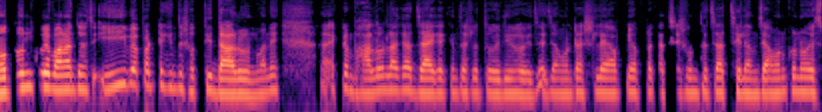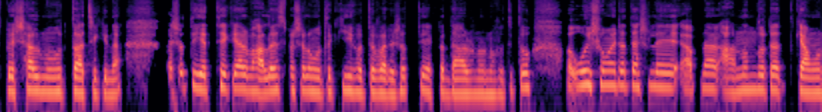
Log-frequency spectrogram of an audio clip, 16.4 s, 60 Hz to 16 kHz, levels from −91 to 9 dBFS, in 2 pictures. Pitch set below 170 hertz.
No: medium, 175 Hz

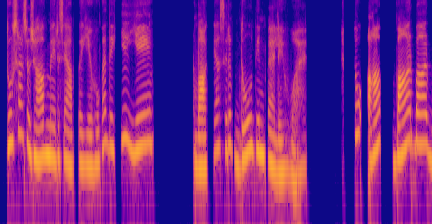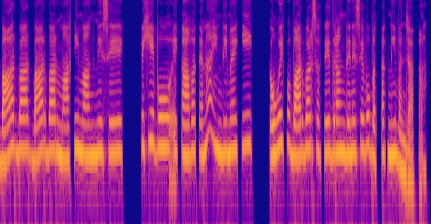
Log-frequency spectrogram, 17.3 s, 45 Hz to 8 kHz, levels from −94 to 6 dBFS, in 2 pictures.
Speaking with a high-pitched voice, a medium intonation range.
Yes: high, 235 Hz; average, 3.6 semitones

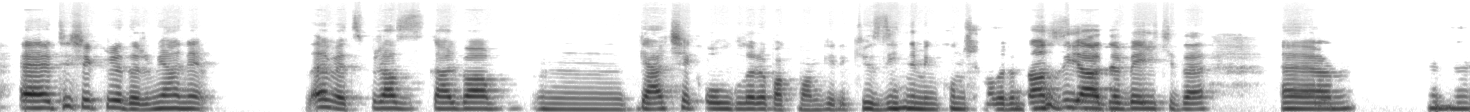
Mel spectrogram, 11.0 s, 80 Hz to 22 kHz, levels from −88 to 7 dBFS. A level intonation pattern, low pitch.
No: narrow, 1.9 semitones; high, 210 Hz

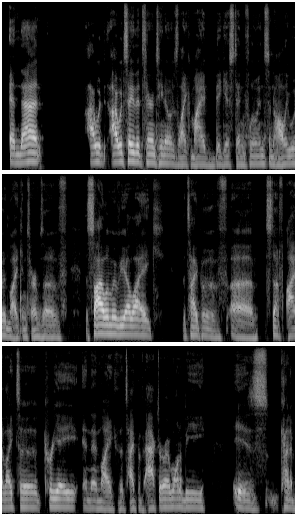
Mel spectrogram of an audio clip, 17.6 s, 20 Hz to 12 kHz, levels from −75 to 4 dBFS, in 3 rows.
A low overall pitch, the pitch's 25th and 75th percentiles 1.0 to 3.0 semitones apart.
No: low, 110 Hz; average, 3.7 semitones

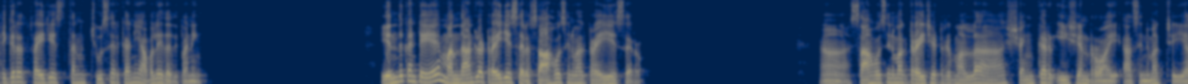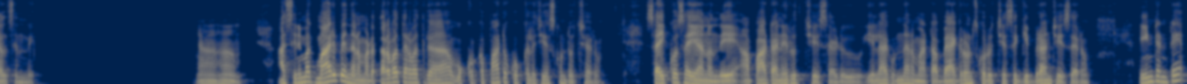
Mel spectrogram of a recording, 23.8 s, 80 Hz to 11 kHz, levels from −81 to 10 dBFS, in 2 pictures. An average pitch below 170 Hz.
Yes: low, 135 Hz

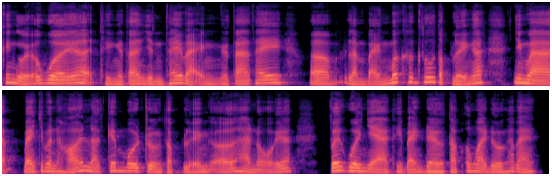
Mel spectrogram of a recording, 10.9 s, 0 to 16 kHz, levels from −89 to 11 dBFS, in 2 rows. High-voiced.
No: low, 130 Hz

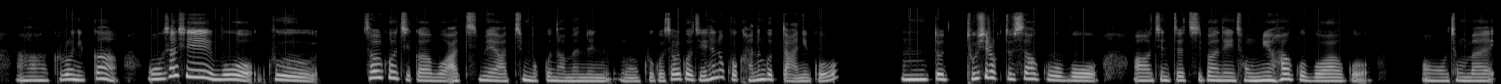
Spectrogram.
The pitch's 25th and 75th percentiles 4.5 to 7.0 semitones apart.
Yes: wide, 5.4 semitones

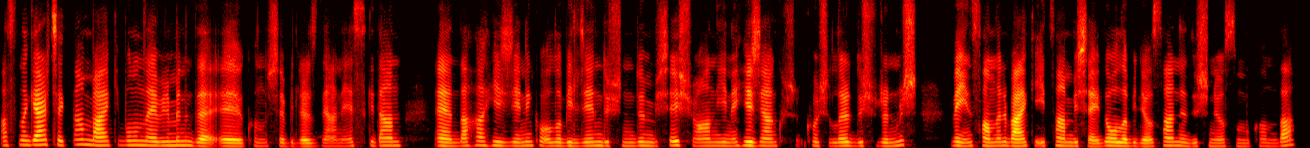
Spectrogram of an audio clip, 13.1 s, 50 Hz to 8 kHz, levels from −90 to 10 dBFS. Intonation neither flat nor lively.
No: narrow, 2.1 semitones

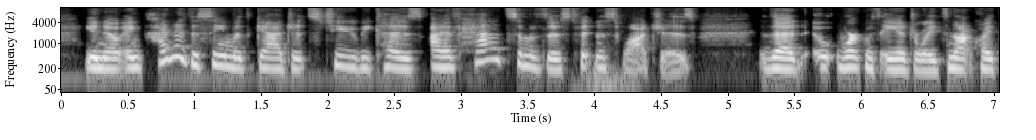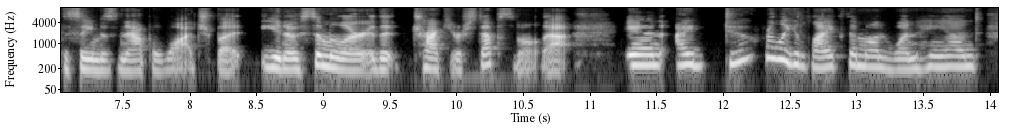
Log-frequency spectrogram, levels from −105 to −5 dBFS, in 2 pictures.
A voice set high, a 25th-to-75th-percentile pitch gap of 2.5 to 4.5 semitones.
Yes: high, 210 Hz; average, 3.9 semitones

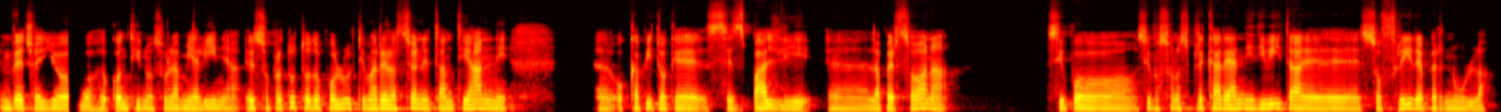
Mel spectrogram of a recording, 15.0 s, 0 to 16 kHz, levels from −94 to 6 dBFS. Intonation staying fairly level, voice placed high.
No: narrow, 1.8 semitones; low, 135 Hz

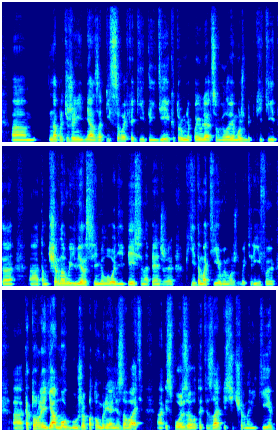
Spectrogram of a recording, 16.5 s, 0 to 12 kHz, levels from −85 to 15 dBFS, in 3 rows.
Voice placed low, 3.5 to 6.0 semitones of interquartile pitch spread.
No: low, 120 Hz; average, 2.8 semitones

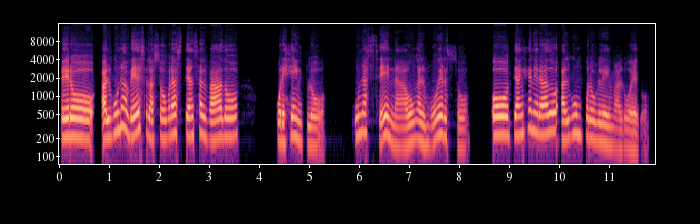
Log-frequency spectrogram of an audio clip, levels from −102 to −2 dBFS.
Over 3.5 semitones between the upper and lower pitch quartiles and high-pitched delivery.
Yes: average, 4.9 semitones; high, 215 Hz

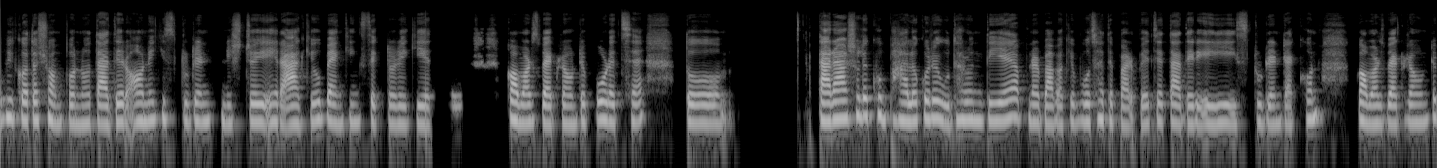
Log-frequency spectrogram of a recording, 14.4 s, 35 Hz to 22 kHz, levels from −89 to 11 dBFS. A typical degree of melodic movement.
No: narrow, 2.0 semitones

